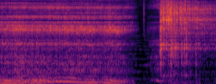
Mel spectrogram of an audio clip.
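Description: A sleeping guard in a museum snores: a loud, droning snore with a low, buzzing rumble lasting over a second, a brief pause, then a breathy, rasping intake of air. No one speaks.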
